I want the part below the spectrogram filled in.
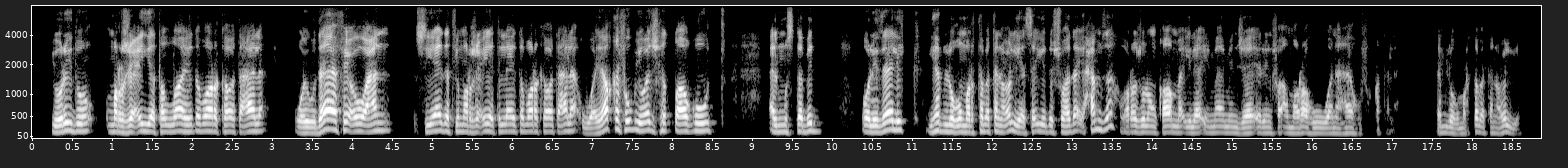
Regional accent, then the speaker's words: Egypt; فنحن عندنا في مصر لم ينتهي نظام الوقف إلا مع نابليون ثم مع محمد علي

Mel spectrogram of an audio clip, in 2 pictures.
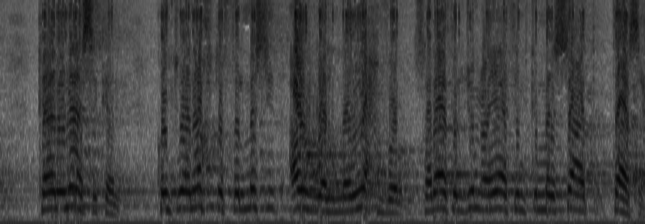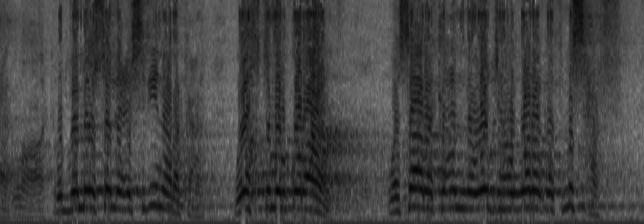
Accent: Saudi Arabia; أنا سعيد ومتشرف بالمرأة عندنا في السعودية وفي غيرها

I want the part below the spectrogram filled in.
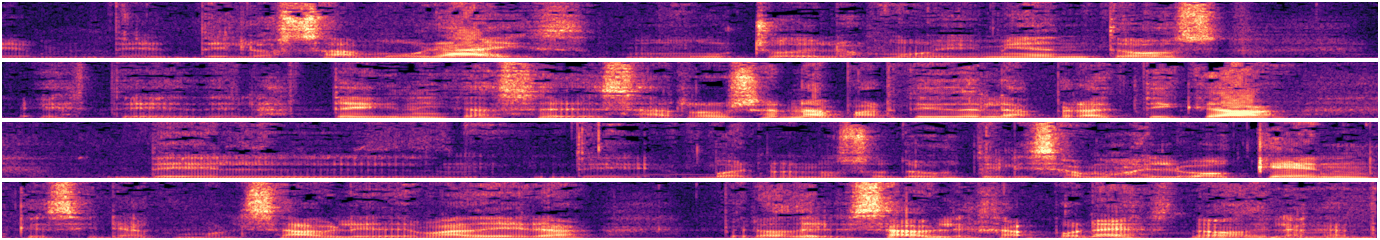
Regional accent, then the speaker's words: La Plata, Buenos Aires Province, Argentina; acá vivimos en un lugar muy tranquilo, igual yo vengo de la ciudad de La Plata, ¿no? De Buenos Aires.

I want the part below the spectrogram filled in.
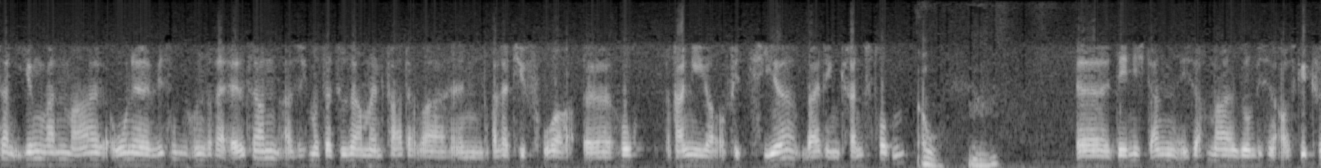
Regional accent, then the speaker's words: Saxony, Germany; wir sind also alle aus der Gegend von Leipzig und Dresden gewesen

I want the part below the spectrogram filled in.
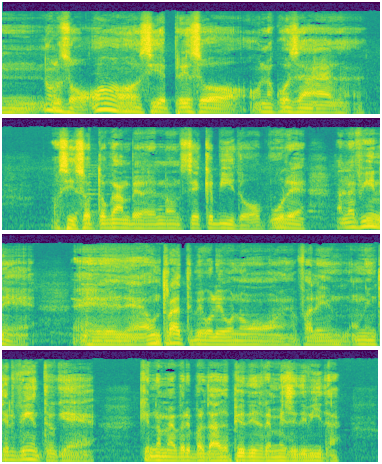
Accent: Francavilla Fontana, Apulia, Italy; Vengo dalla provincia di Brindisi, esattamente da Francavilla Fontana.

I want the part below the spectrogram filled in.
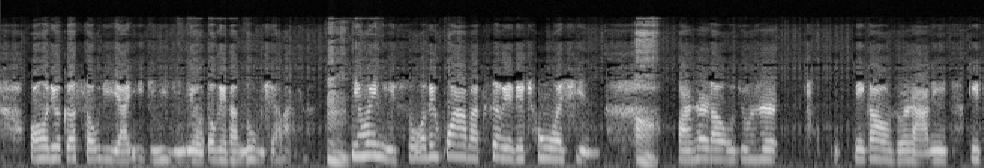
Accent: Anshan, Liaoning, China; 我是鞍山的。

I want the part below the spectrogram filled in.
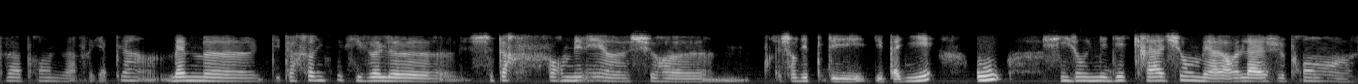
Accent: Fougères-en-Bois, Grand Est, France; Alors, je suis moi native de Fougères-en-Bois. J'habitais de la Croix-sur-Meuse, en fait. Juste le village avant.

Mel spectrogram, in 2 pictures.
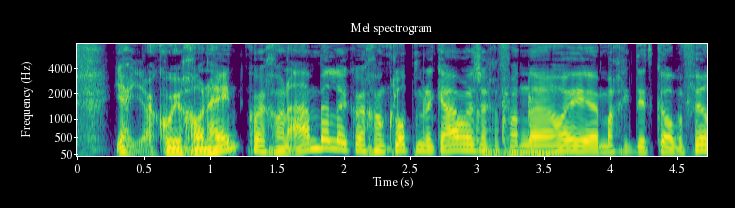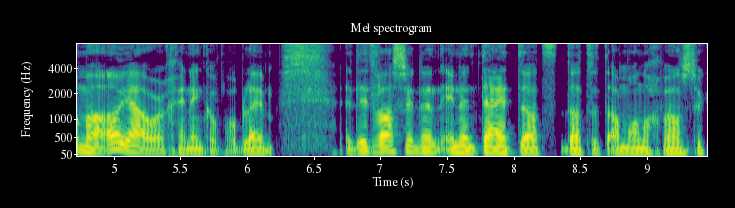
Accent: Friesland, Netherlands; Ik ben opgegroeid in Friesland.

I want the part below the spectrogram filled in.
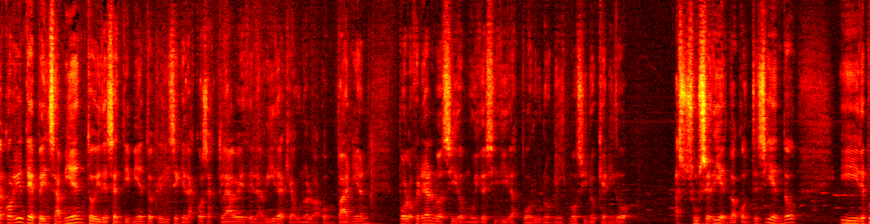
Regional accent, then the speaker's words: Mar del Plata, Buenos Aires Province, Argentina; also born or lived in Tres Arroyos; yo nací en Tres Arroyos y nos mudamos con mi familia en el 55 a Mar del Plata. Y ahí empecé mis estudios, primero en una escuela estatal y después pasé a los salesianos.

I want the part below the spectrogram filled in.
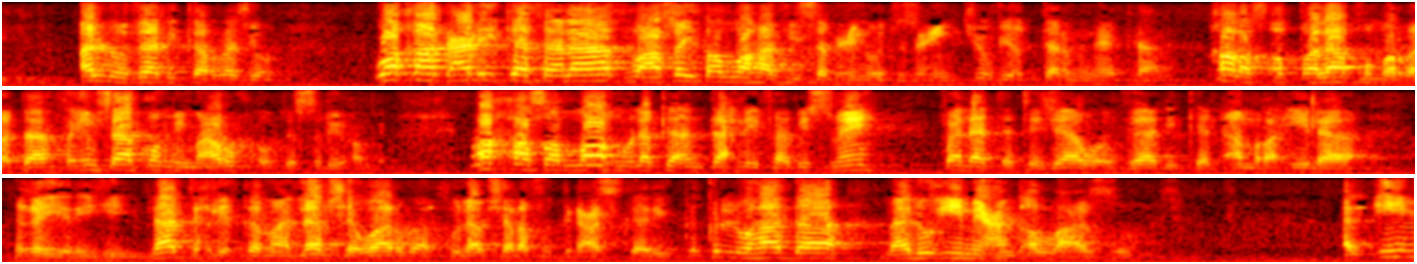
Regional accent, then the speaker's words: Syria; يعني عندنا في سوريا لا يجتمع اثنان على ملك سنتيمتر واحد

